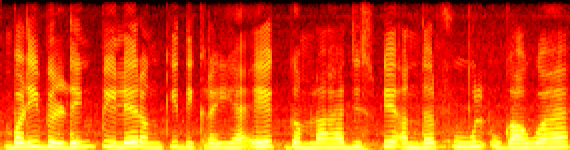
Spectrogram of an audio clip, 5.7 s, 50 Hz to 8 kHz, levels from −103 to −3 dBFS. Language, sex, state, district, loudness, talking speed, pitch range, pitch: Hindi, female, Punjab, Pathankot, -15 LUFS, 180 wpm, 235-260 Hz, 250 Hz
